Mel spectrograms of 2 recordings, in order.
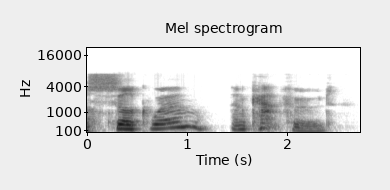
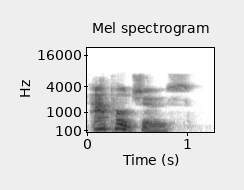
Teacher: So that's called lexicalization. Examples are silkworm and cat food, where the first element is stressed.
